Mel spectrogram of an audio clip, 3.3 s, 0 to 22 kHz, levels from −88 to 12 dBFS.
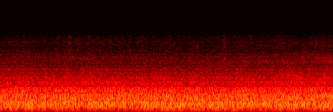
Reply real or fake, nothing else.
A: fake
